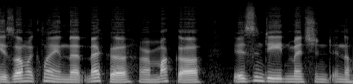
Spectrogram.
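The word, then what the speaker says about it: Makkah: k k a h Maka which is a more accurate pronunciation derived from the original Arabic by considering this pronunciation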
